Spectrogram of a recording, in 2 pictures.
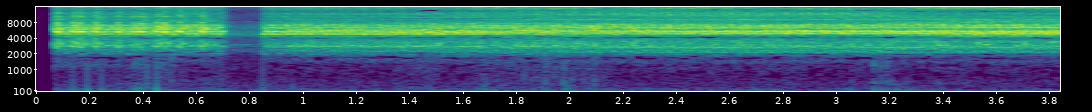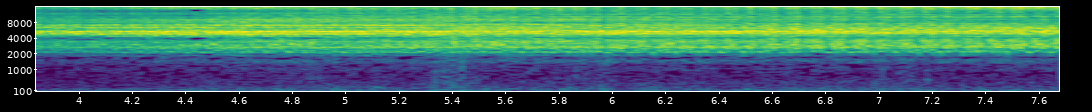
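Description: A Mecopoda niponensis bush cricket gives a loud, dense, high-pitched buzzing calling song that barely pauses.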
